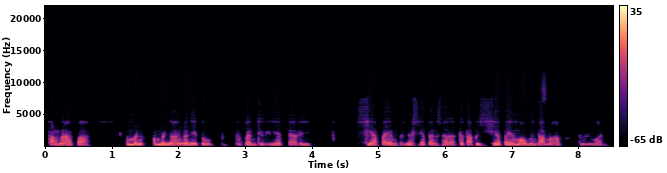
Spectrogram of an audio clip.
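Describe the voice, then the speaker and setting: A man, sharing about parenting in a casual, halting way on a video call. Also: medium pitch, no echo. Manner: halting, many restarts and fillers. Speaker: parent sharing in a church group. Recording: tinny video call audio.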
